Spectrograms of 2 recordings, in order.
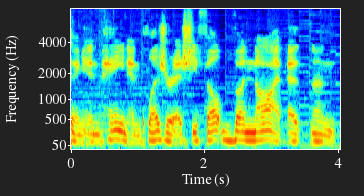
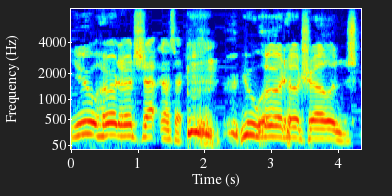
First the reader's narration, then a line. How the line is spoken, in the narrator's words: growled the middle head happily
